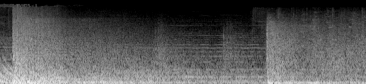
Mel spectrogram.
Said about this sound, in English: Its arm slowly turns around to face another sentinel, the arm cannon releasing its charge and destroying its fellow unit.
